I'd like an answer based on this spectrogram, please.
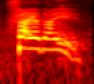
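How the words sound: It is said in a firm, commanding tone. It is an order. "é uma ordem"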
